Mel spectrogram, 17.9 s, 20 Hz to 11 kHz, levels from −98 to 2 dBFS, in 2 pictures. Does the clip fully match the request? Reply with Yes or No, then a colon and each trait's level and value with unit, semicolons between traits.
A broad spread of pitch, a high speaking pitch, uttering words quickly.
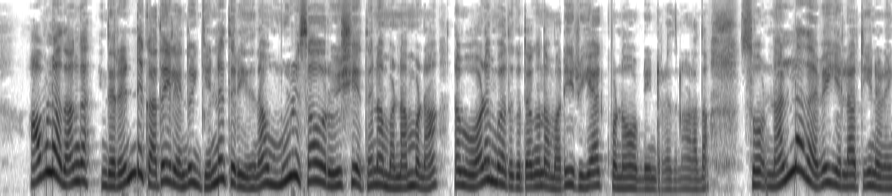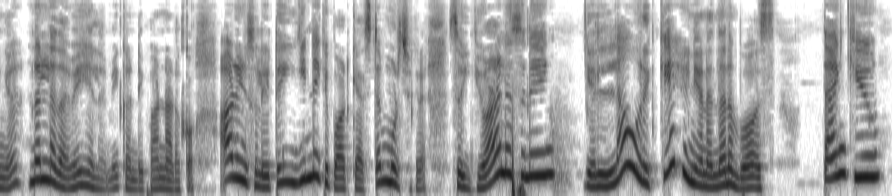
Yes: wide, 7.7 semitones; high, 230 Hz; fast, 145 wpm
